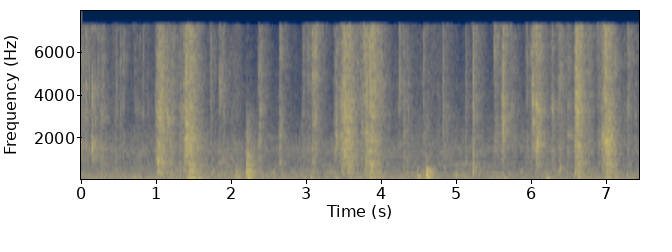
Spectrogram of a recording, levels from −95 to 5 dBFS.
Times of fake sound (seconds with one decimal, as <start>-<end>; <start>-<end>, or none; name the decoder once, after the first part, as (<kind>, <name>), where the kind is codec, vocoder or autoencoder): 4.7-7.1 (autoencoder, DAC-VAE)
